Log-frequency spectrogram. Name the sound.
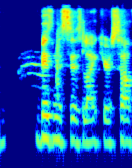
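cat meowing in the background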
